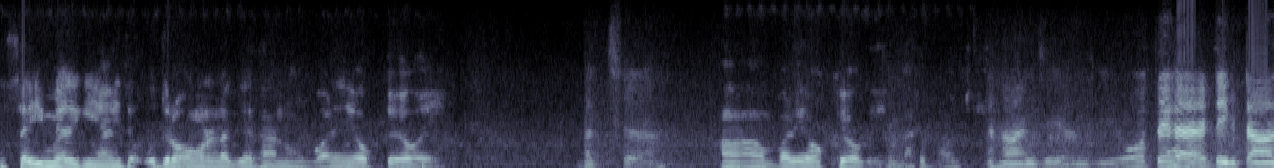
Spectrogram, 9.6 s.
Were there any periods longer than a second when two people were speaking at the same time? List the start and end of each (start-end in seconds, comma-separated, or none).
none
